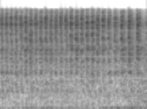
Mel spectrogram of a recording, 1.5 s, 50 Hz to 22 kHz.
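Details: Honda CB Shine 125cc single-cylinder at idle: sharp, even ticking about fifteen times a second from the top end. The mechanic suspects low engine oil, a loose or worn tappet, or a worn rocker part; not yet confirmed.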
